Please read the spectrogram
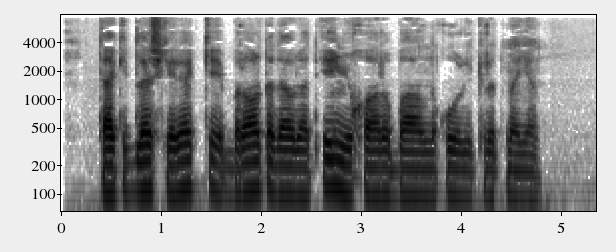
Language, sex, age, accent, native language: Uzbek, male, 19-29, Namangan, Uzbek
